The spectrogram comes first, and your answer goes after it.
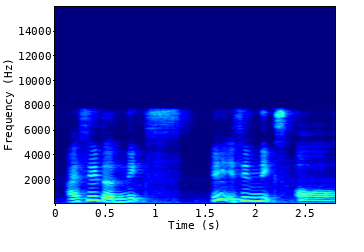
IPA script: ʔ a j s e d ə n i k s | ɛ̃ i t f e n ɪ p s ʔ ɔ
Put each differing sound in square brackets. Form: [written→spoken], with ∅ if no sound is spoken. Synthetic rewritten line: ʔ a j s e d ə n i k s | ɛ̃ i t [f→s] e n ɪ [p→k] s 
